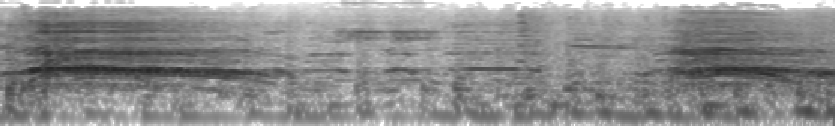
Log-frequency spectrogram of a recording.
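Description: A crowd of men shouting together in unison, twice: a long shout over the first second or so and another near the end.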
